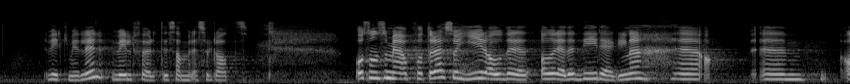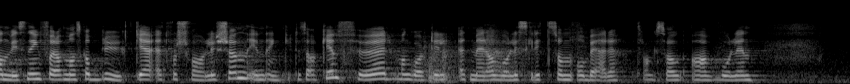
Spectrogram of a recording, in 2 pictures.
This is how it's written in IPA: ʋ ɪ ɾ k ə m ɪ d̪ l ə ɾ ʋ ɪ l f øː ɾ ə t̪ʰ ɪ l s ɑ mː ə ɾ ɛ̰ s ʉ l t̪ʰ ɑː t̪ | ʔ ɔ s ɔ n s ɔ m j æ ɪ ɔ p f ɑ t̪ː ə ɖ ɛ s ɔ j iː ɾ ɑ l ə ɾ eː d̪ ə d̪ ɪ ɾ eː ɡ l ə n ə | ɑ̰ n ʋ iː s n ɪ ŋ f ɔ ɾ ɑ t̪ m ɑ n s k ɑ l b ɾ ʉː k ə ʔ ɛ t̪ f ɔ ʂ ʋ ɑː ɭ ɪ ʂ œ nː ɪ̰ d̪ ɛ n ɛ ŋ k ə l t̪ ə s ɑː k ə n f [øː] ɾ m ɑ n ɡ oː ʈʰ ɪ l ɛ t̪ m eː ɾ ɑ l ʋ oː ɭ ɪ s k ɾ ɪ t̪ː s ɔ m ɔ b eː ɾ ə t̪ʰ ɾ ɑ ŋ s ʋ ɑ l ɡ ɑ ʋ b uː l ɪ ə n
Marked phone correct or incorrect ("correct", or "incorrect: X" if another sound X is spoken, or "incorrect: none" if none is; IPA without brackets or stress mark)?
correct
